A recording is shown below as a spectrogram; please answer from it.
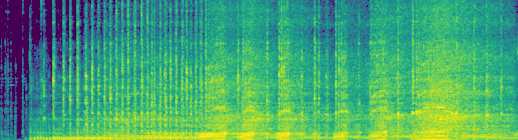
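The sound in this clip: A chainsaw cuts into a Bradford pear log. The engine holds a loud, steady buzz, then settles into a rhythmic pattern of repeated rises and dips as the chain bites through the wood.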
